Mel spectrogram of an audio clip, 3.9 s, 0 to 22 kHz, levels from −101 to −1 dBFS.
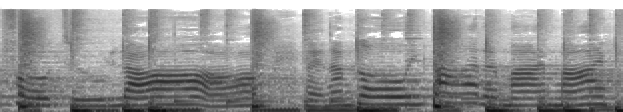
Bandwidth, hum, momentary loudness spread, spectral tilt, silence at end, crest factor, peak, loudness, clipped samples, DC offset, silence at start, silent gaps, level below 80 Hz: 15.5 kHz; none; 6 LU; -6 dB/octave; 0 s; 14 dB; -2 dBFS; -18 LUFS; under 0.1%; under 0.1%; 0 s; none; -18 dBFS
